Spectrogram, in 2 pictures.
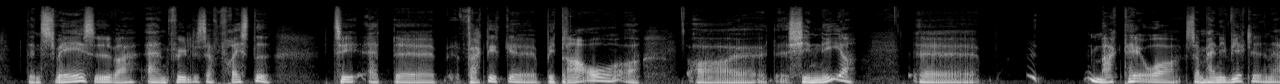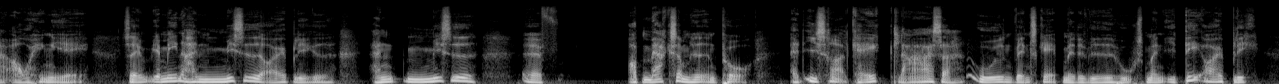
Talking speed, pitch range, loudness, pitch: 125 wpm, 100-120 Hz, -19 LUFS, 105 Hz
